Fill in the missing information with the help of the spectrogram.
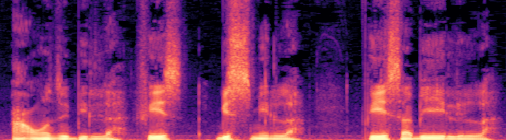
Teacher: Lafaz Allah dibaca tipis hanya satu. Kalau sebelum lafaz Allah barisnya di bawah.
